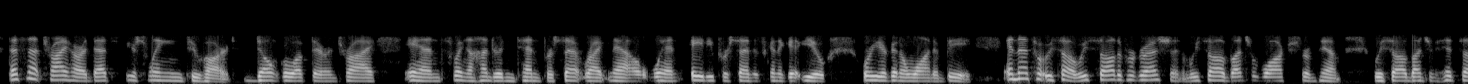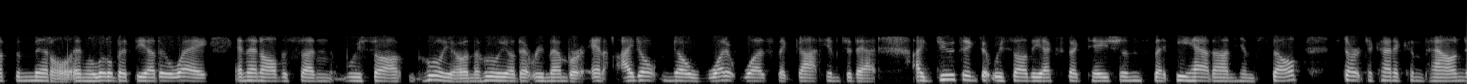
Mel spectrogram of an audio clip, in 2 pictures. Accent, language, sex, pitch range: American, English, female, 165-185 Hz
